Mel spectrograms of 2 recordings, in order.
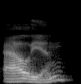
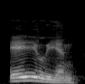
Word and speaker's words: alien: Here, alien, not alien, alien. Only the A, no I, no other sound, but we still have the same sound in this particular case.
